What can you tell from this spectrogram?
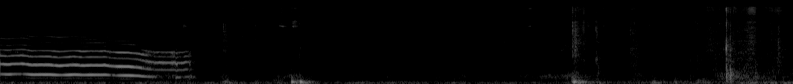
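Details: Grumpy-looking female polydactyl cat inside a room giving one long, steady, strongly harmonic meow of almost two seconds that falls slightly at the end, followed by quiet room noise and occasional knocks.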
